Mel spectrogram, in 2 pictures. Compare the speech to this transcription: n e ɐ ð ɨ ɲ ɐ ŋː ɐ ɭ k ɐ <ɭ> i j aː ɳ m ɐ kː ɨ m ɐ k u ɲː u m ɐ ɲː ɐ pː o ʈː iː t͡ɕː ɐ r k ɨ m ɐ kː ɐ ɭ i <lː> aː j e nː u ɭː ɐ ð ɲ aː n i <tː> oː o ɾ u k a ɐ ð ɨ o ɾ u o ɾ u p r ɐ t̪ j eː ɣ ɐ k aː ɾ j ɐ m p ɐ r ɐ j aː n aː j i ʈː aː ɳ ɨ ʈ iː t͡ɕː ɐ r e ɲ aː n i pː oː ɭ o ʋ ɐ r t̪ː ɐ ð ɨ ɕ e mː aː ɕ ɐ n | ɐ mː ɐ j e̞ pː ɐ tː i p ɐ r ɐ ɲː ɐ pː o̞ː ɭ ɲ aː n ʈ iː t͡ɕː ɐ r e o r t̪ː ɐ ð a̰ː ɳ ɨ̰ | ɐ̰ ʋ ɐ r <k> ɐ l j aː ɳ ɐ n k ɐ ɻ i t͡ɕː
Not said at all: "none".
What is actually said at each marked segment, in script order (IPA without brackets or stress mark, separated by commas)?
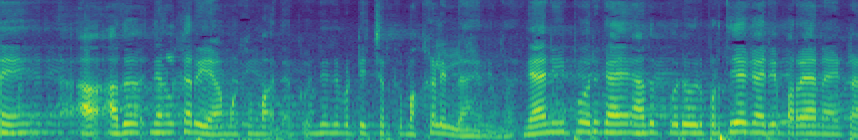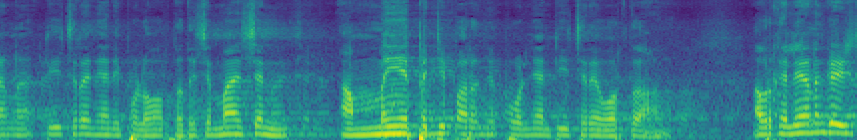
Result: r, lː, pː, k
